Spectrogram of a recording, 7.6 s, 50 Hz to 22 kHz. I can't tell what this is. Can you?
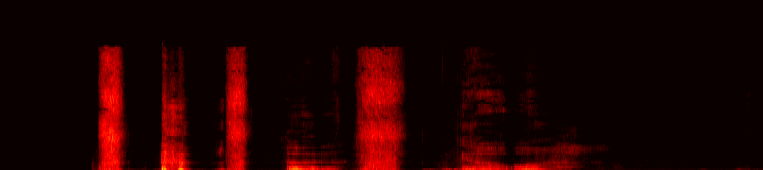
Man with a cold. Applied Pitch Bend and Noise Reduction. Recorded at home on Conexant Smart Audio with AT2020 mic, processed on Audacity.
Sniffles, flu, nose, sneeze, sick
